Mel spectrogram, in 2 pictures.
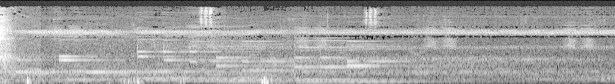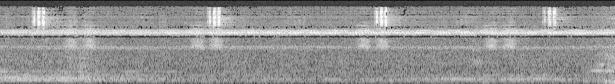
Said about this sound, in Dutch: Met een hele toffe soundscape zo, met die eh, krekels. Ja, en af en toe wat, wat klanken.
